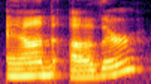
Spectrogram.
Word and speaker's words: another: one word another another and even the pronunciation is a little bit different than if you were to write an other and other and another can you hear the difference in pronunciation and how you would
